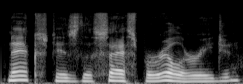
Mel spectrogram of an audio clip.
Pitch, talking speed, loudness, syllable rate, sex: 160 Hz, 125 wpm, -16 LUFS, 4.0 syllables/s, male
